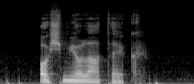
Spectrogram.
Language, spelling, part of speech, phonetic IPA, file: Polish, ośmiolatek, noun, [ˌɔɕmʲjɔˈlatɛk], Pl-ośmiolatek.ogg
